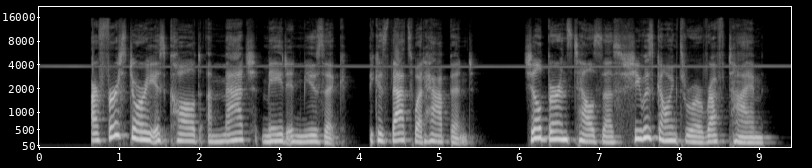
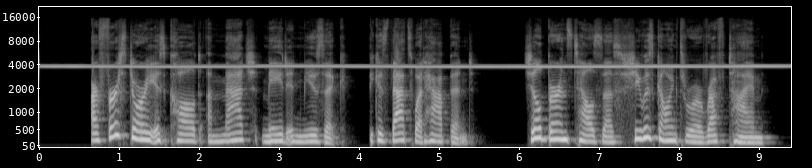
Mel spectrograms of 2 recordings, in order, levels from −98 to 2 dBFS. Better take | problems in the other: first | high-pitched whine; loud; throughout; 4 kHz, 6 dB below the speech; faint in the first

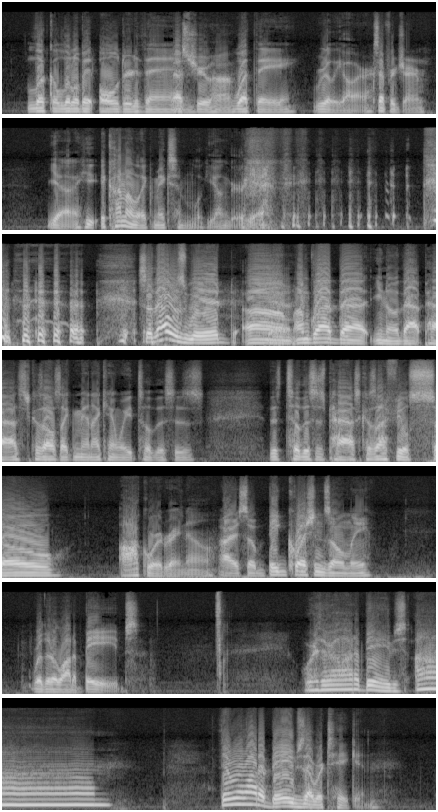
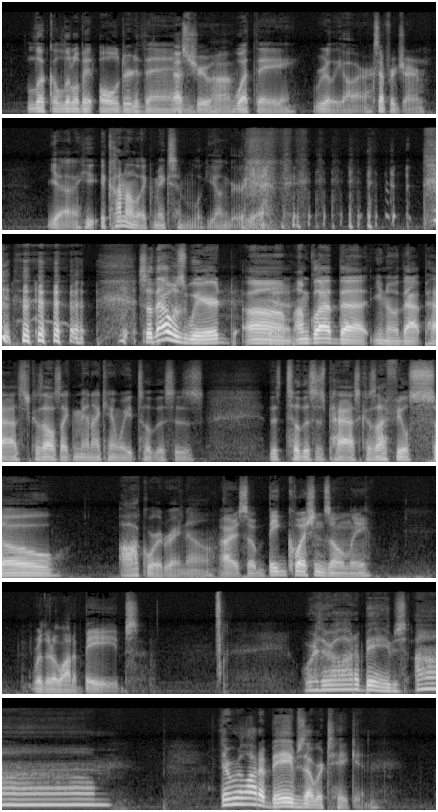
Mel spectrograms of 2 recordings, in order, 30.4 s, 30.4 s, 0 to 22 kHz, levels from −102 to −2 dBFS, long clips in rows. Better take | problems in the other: second | distortion; heavy; 9% of the sound clipped

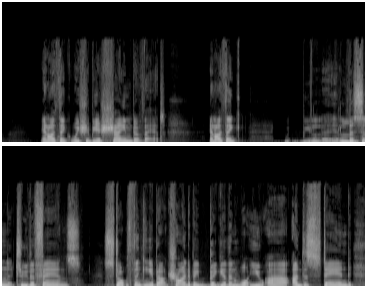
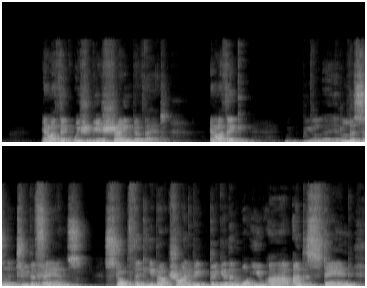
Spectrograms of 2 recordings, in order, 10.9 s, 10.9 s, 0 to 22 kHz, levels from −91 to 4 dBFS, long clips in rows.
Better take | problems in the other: first | off-mic speech; far // room echo; slight; dies away in 0.5 s

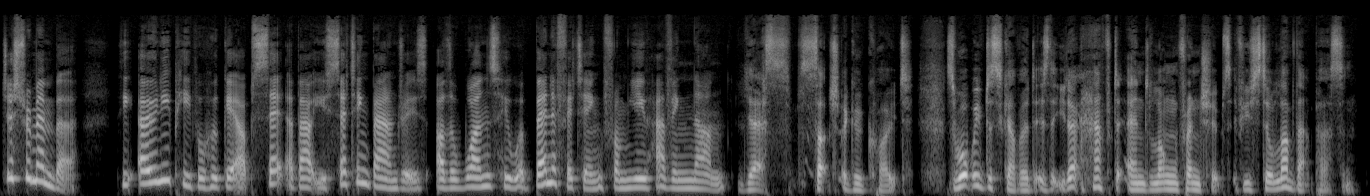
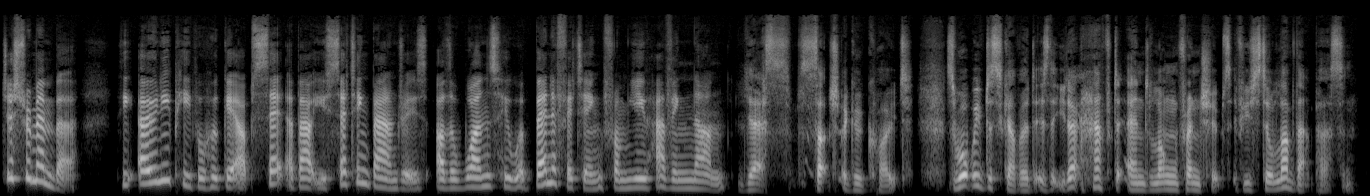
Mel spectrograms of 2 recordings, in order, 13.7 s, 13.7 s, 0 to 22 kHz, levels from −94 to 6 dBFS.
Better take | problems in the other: first | thin; somewhat; fading below 450 Hz

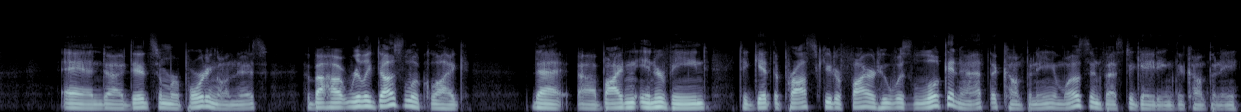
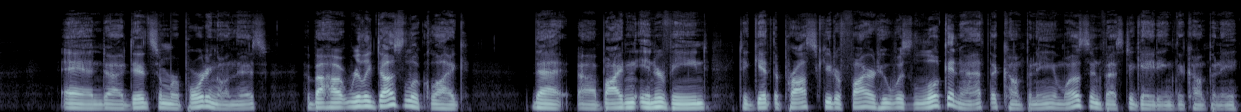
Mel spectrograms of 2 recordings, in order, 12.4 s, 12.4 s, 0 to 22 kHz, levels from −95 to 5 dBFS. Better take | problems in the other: second | muffled; very; fading above 3.5 kHz

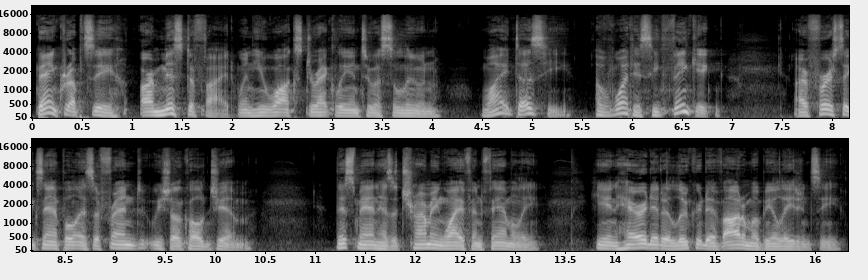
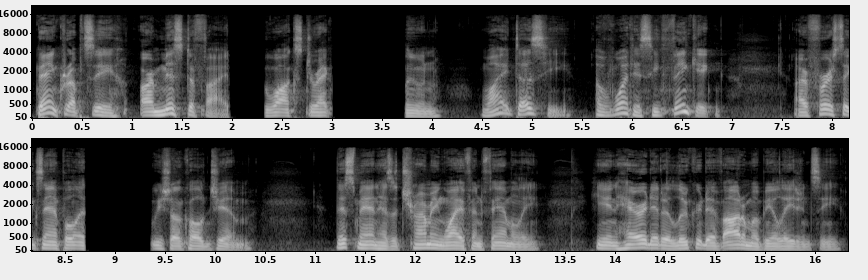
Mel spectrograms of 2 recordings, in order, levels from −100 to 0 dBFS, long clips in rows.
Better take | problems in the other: first | audio cutting out; at 2 s, at 3 s for 0.5 s and at 8.5 s for 0.5 s

